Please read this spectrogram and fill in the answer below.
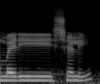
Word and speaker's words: Mary Shelley: Entre 1500 y 1600 ese viaje ya se había intentado, pero Mary Shelley, se pronuncia así, sí.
